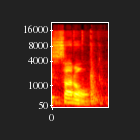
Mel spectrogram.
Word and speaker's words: subtle: surrounding area number three subtle so there is a B but you don't really pronounce the B it's just subtle the B is very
